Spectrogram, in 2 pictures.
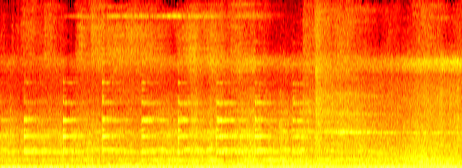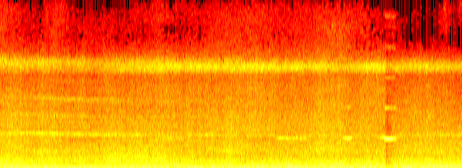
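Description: Diesel passenger locomotive arriving slowly. Its bell rings about twice a second, then stops after about four and a half seconds, over the steady low running of the engine. Short high wheel squeals come near the end as the coaches roll past.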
